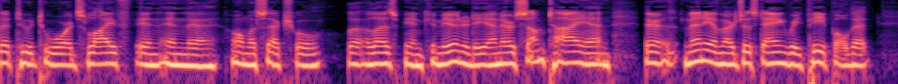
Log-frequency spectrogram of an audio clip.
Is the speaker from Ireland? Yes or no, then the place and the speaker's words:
yes; Ireland; And I'm Irish, and I don't like to be pushed around.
